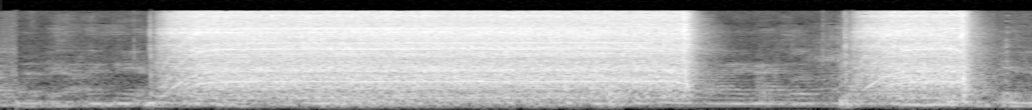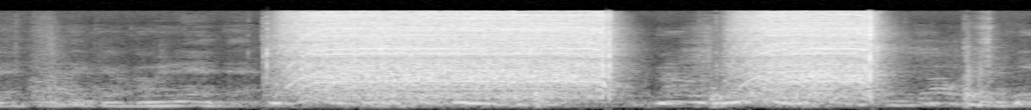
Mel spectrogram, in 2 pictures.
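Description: Power drill with a thin twist bit boring into plywood: four runs of a steady motor whine, two long ones of about two and a half and under two seconds, each followed by a short burst.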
